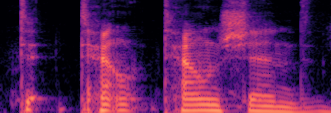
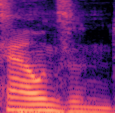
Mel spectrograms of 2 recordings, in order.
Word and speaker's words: Townshend: Townshend duties. The townshend duties. Yeah. Townsend duties is usually how it's pronounced. Okay. But it's spelled with shend, but usually they don't say it.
